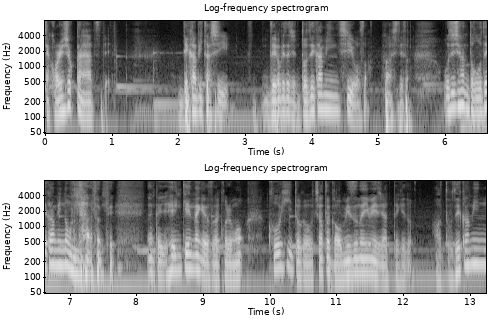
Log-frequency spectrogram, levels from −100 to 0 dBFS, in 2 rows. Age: 20-39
